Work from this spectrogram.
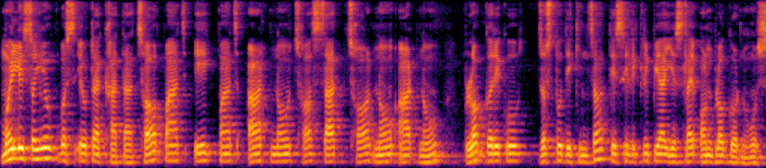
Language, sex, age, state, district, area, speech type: Nepali, male, 30-45, West Bengal, Kalimpong, rural, read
